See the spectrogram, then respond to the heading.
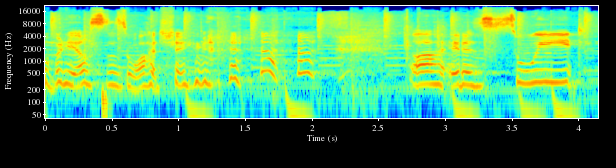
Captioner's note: laughing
